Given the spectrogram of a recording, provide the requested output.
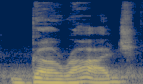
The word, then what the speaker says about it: garage: A word that has both of those soft and hard G sounds is garage. Garage. Garage.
